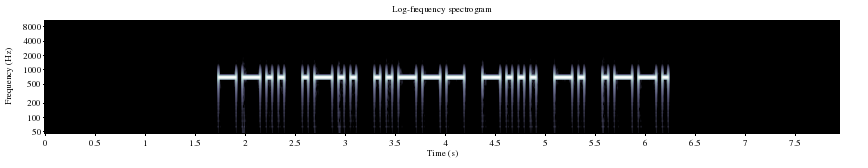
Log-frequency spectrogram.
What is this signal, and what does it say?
Morse code, heard as a keyed tone, about 20 wpm, 700 Hz. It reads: ZL2BNP
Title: DXCC-100 Call Signs - 6 Characters - 20wpm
